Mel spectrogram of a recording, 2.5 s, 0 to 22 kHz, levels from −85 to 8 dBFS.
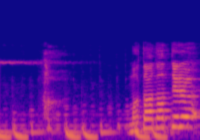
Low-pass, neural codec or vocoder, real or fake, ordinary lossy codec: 7.2 kHz; autoencoder, 48 kHz, 128 numbers a frame, DAC-VAE, trained on Japanese speech; fake; none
